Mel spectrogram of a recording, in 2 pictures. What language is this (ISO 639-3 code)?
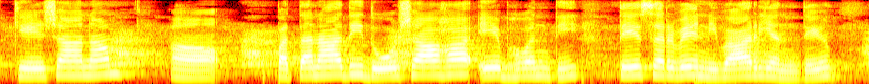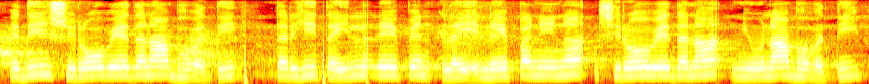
san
